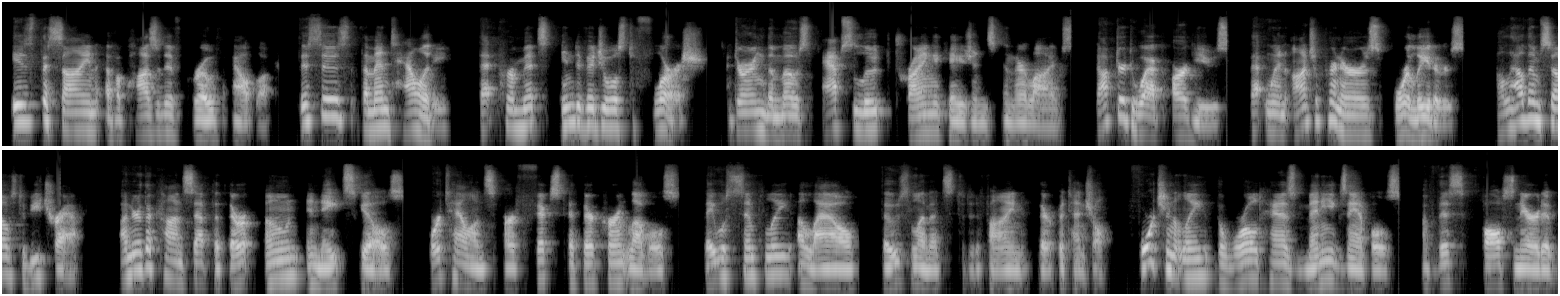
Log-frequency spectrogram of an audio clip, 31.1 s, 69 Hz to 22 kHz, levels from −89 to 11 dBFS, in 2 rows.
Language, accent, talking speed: English, American, 145 wpm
